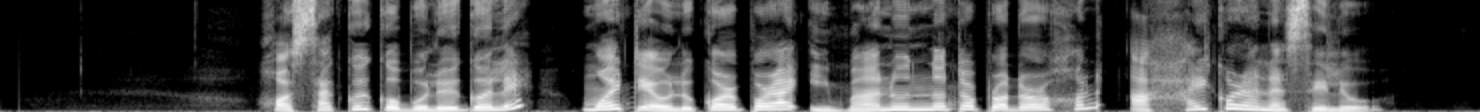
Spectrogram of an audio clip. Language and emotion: Assamese, surprised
